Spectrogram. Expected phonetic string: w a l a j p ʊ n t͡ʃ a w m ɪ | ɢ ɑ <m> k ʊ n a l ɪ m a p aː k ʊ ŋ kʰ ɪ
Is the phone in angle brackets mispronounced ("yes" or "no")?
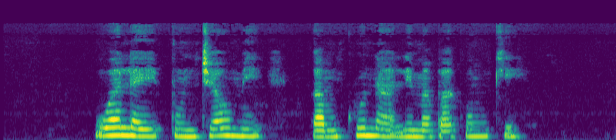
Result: no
